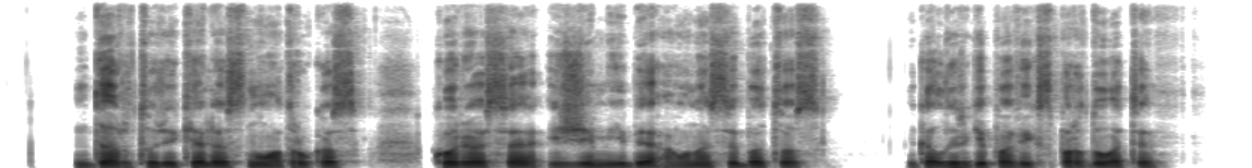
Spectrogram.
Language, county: Lithuanian, Panevėžys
